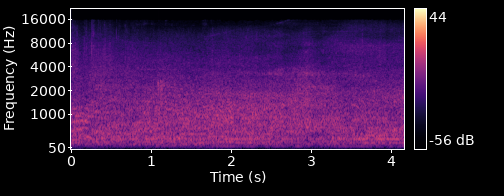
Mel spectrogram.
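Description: Road traffic: a steady wash of car noise with a low engine hum underneath.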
